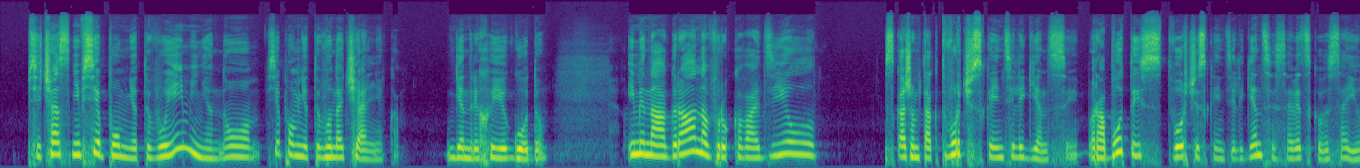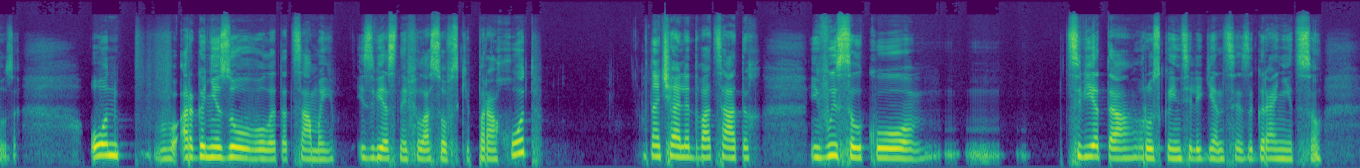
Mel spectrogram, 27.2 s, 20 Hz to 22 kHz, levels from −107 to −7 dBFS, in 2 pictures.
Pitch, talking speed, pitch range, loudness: 205 Hz, 95 wpm, 185-235 Hz, -22 LUFS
